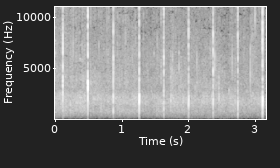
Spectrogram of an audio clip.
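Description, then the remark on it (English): A church audience applauds to celebrate money raised for Ukrainian refugees and churches in Eastern Europe, many hands blending into a steady wash with sharper claps landing in a fairly regular rhythm, moderately loud and without any talking. “And I think that's something we can clap and celebrate God's faithfulness.”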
